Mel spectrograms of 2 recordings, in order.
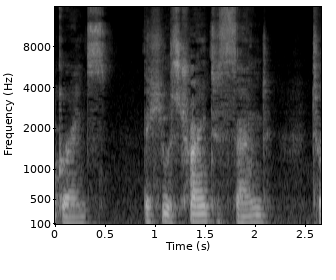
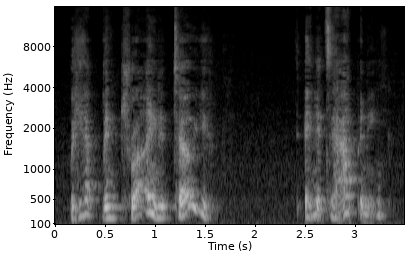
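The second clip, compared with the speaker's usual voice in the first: emotional delivery, higher pitch; 11 semitones higher than usual. Warning viewers about a law being used again, getting emotional. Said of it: "I'm sorry that I'm getting emotional".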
